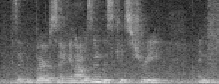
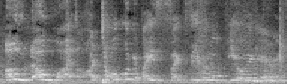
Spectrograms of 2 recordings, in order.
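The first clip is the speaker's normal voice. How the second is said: mock coy protest; 11 semitones higher, slower than usual. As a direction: play coy and horrified, way up high. Same coy act, with twist.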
